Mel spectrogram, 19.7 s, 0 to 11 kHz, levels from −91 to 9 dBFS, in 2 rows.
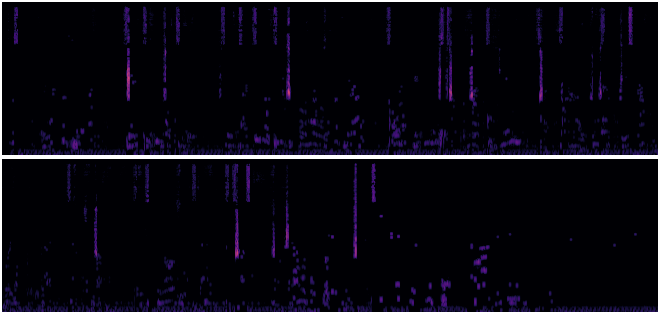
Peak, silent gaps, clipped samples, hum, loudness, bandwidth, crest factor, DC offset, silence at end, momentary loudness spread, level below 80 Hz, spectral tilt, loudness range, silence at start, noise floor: -24 dBFS; 12.04-12.08 s, 15.44-15.50 s, 17.35-17.41 s; under 0.1%; none; -52 LUFS; 11 kHz; 34 dB; under 0.1%; 2.1 s; 21 LU; -84 dBFS; -0.5 dB/octave; 11 LU; 0.15 s; -82 dBFS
